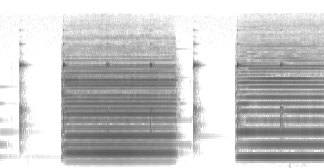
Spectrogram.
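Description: Violin bowing long, even whole-bow notes on the open D and G strings. A D note dies away at the start, an open G sounds for a little over two seconds from about a second in, and an open D begins near the end, with a soft tick on each beat between them.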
